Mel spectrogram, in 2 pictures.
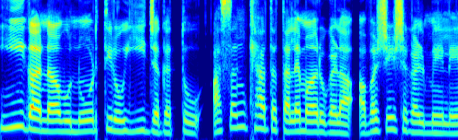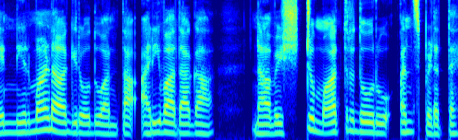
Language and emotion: Kannada, fearful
